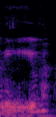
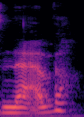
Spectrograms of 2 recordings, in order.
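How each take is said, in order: First: The name has a long vowel, as in 'leave'. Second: The name has a short vowel, as in 'rev'. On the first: The speaker calls it wrong. "not Neve" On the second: The speaker calls it right. "it is Nev"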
